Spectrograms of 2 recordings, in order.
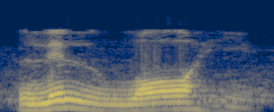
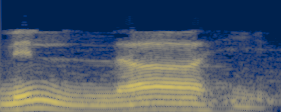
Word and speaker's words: Lillahi: Because that lam of Ism Jalalat, of this blessed name of Allah Azza wa Jal, has a kasra, therefore we are pronouncing it with a flatter sound. We are not saying Lillahi. This is incorrect actually. We are saying Lillahi. A flat sound.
